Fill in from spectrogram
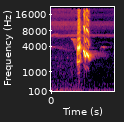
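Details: A single brief phrase from a sooty-headed bulbul used to stir rival birds: a clipped high note followed by a slurred descending whistle that fades out, with a faint hum underneath.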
